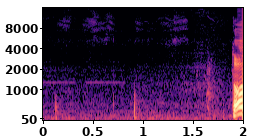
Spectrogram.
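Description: Faint taps and strokes of a marker writing on a whiteboard, a few short clicks in a quiet room. A man's voice starts speaking right at the end.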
